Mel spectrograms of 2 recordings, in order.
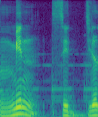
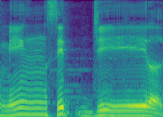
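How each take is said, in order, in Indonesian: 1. Bunyi n sebelum s diucapkan dengan jelas. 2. Bunyi n sebelum s terdengar kabur dan sengau. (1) "bukan dibaca min sijil" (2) "tapi min sijil, samar"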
